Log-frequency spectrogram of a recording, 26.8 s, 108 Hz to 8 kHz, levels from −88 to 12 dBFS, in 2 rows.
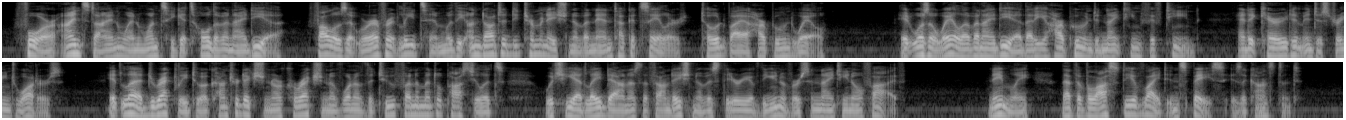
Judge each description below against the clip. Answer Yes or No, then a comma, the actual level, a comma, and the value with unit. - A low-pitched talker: Yes, low, 110 Hz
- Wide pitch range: No, average, 4.7 semitones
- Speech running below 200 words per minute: No, fast, 205 wpm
